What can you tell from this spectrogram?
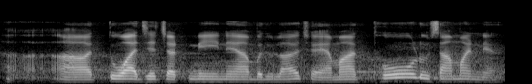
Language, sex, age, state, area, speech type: Gujarati, male, 18-30, Gujarat, rural, spontaneous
